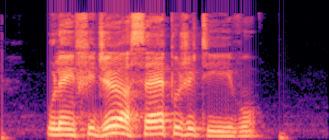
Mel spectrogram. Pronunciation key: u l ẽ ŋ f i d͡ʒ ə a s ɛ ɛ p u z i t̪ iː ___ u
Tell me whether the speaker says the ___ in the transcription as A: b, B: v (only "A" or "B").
B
